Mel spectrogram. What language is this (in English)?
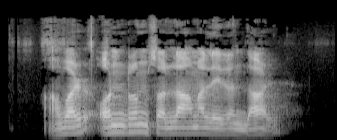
Tamil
